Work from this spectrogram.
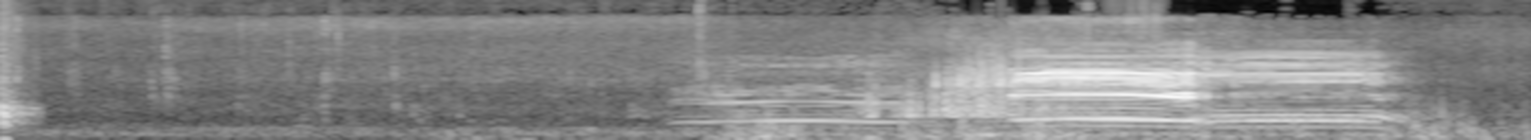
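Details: Herded tame cattle grazing on broad green pasture answer one another. After a few seconds of low rumbling background noise, a drawn-out, rising moo builds in loudness and then eases off.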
